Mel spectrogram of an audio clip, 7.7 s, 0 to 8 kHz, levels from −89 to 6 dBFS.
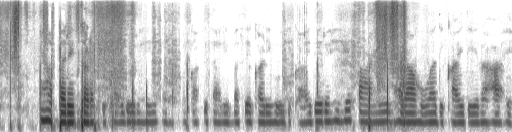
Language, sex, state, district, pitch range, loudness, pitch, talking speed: Hindi, female, Chhattisgarh, Kabirdham, 150-160 Hz, -22 LUFS, 155 Hz, 205 wpm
